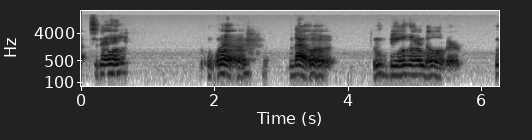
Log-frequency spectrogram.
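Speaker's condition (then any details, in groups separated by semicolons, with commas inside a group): Cerebral palsy; first word not said quite right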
